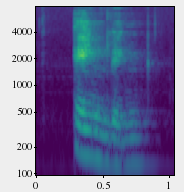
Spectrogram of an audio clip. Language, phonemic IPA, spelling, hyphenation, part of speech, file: Dutch, /ˈeːn.lɪŋ/, eenling, een‧ling, noun, Nl-eenling.ogg
- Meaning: 1. a loner, someone who is or operates alone 2. a baby born alone; not a multiple birth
